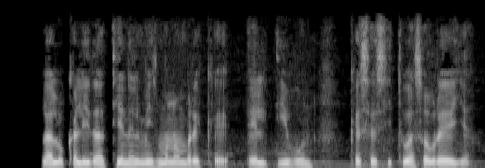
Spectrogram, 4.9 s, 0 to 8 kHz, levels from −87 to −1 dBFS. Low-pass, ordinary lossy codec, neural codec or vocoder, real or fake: 7.2 kHz; MP3, 48 kbps; none; real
